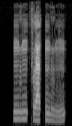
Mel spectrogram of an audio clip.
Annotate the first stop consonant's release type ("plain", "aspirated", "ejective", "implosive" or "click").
plain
